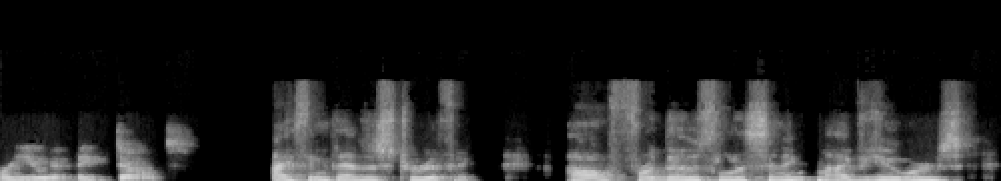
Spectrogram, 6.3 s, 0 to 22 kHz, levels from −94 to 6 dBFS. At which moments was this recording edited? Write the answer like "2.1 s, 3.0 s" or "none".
none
